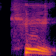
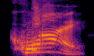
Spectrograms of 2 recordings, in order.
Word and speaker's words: Quy: Her last name is spelled Q-U-Y, and it's pronounced Kwai, like the River Kwai, bridge on the River Kwai.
